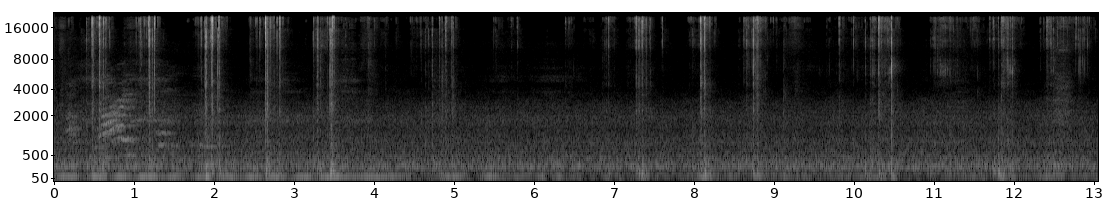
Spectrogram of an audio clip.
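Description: A knife cuts through the lateral bones of a large trout or salmon being cleaned, making faint, irregular crunching clicks and snips, close and quiet, with soft background noise.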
